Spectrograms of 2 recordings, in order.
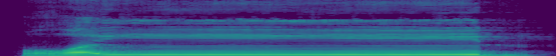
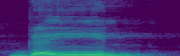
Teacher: زبان کی جڑ کو تالو کی طرف بلند کرتے ہوئے موٹی آواز میں پڑھیں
